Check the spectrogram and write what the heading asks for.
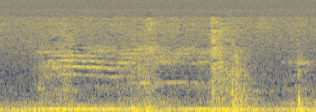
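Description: A faint, short high-pitched cry about half a second in, over a low steady hum, with soft footfalls near the end as the camera moves toward the stairs.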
